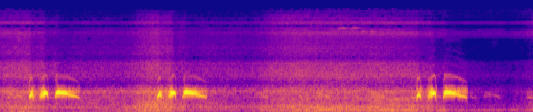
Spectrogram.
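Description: Spotted dove cooing three times. Each phrase is two short notes followed by a longer falling coo, over steady background noise.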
